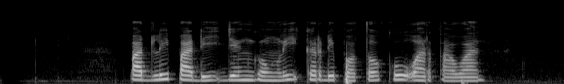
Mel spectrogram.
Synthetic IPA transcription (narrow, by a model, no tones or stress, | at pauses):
padlipadid͡ʒɨŋɡɔŋlikɨrdipɔt̪ɔkuwart̪awan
